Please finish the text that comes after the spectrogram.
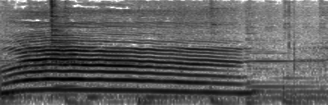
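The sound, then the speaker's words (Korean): A single long, drawn-out cat meow, loud and tonal, sliding gently downward in pitch before fading, over faint steady low thumps in the background. “그런데 고낭이가 그만 베개를 뻥 터뜨렸어요.”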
